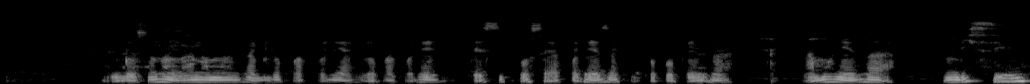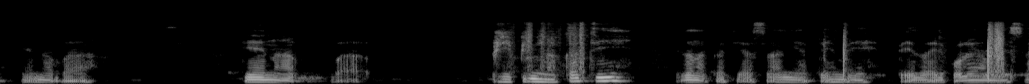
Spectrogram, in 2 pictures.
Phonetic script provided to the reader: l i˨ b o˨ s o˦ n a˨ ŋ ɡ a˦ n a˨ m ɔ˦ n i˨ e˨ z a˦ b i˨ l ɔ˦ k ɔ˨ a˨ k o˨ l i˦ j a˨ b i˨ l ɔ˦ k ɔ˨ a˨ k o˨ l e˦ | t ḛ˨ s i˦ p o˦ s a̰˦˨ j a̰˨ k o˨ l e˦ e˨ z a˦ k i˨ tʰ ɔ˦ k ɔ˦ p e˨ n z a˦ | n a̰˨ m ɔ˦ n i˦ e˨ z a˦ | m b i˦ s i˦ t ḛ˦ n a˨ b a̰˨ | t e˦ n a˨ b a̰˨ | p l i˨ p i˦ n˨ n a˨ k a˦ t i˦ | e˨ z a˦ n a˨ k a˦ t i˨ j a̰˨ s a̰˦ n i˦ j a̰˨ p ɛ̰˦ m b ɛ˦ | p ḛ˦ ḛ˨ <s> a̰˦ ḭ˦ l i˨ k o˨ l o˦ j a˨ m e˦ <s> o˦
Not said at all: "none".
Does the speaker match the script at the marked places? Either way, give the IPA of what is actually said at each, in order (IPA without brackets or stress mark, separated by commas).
z, s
